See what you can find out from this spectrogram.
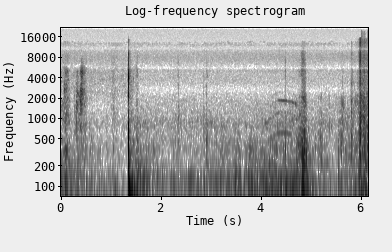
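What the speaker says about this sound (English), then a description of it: "Is there a cat in here?" A cat meows faintly a few times within a quiet Luigi video game scene, soft and distant with a sharp click partway through and low background hum.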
